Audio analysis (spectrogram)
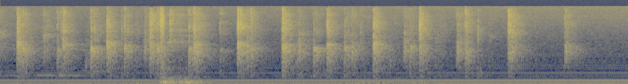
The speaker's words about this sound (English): Yes, if you want to clap, clap.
